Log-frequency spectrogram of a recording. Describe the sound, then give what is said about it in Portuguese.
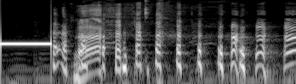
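A loud, steady censor bleep holds a single pitch for about half a second, masking a word, and then a voice carries on speaking in quick, animated bursts. “Fala pra mim aqui, a gente vai bipar.”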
